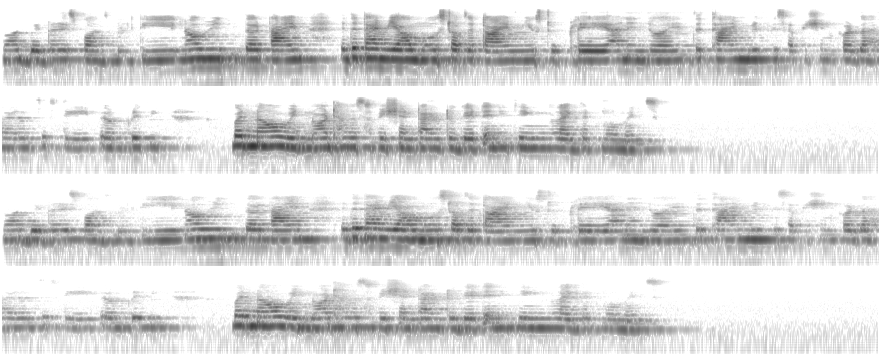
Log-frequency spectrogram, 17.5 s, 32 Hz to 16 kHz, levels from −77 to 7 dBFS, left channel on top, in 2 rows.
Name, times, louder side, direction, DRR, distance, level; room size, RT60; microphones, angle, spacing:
voice 1, 0.0-9.1 9.4-10.4 11.1-15.2, left 4 dB, 60° left, 9 dB, 0.3 m, -29 dB
4.5 x 2.0 x 4.1 m, 0.88 s
head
